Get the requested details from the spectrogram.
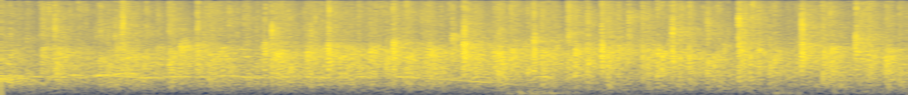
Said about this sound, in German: Ja, ja ein bisschen Applaus wäre schon auch drin. Achso, jetzt der Applaus.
